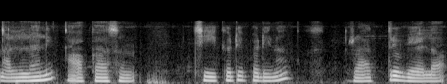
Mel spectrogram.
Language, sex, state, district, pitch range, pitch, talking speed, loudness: Telugu, female, Andhra Pradesh, Krishna, 150-185 Hz, 165 Hz, 80 wpm, -15 LUFS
